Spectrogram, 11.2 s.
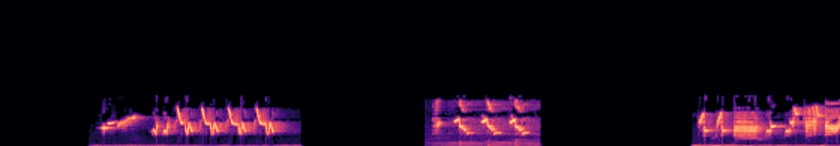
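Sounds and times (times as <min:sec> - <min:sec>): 
black-winged myna chirping: 0:01.2 - 0:04.0, 0:05.7 - 0:07.2, 0:09.2 - 0:11.1.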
